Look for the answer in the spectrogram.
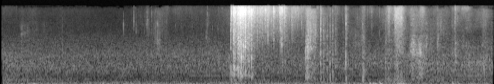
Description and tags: Kick snow leaves
winter, nature, field-recording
